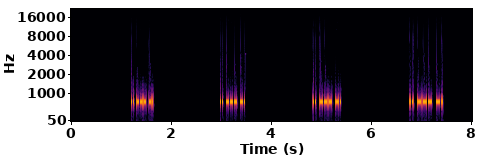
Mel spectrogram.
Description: Morse code, heard as a keyed tone, about 60 wpm, 700 Hz. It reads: ION ION ION ION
